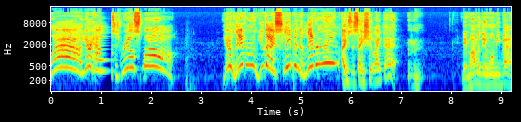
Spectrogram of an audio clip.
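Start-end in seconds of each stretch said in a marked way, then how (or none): 0.0-5.8 put-on very high, loud, bratty little-kid voice. Retelling how he talked as a spoiled kid in friends' houses: little kid voice. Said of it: "with this little voice".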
